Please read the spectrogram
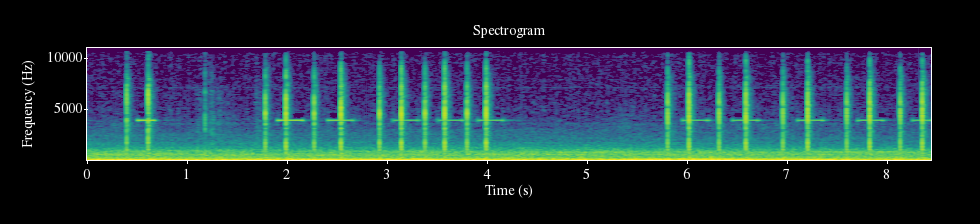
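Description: Rapid button presses on a Minn Kota i-Pilot Micro Remote, each giving a sharp click and a short high beep, as the trolling motor's speed is stepped up. The presses come in two quick runs of about five a second, with a pause of about two seconds between them, over a low steady hum.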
